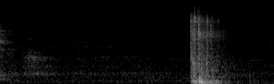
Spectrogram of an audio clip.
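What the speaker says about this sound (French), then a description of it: "on est embêté avec la porte qui frotte" An interior door with adjustable three-dimensional hinges catches on its frame, giving a single loud, short scraping thud after a quiet stretch of room tone.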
